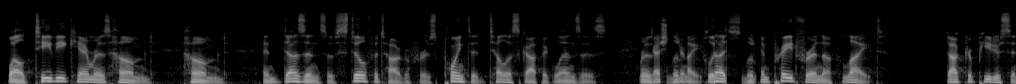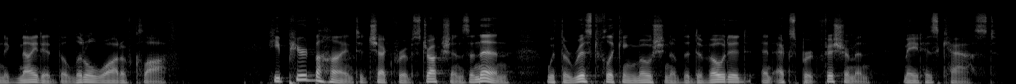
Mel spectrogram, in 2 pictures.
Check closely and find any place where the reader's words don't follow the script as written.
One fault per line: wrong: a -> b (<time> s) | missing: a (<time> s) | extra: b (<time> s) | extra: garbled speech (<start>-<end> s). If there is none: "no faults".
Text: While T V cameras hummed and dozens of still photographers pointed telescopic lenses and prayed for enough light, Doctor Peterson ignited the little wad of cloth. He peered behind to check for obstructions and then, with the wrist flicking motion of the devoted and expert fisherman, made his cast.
extra: hummed (1.8 s)
extra: garbled speech (6.4-7.6 s)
